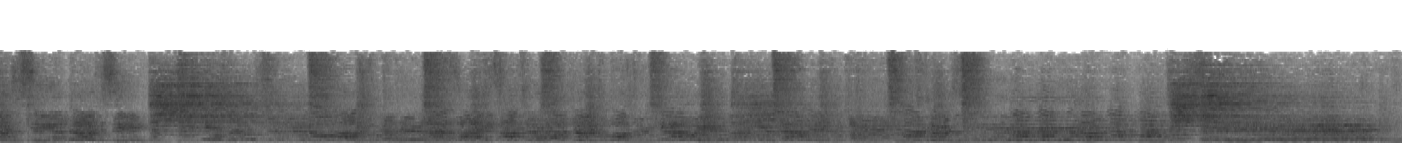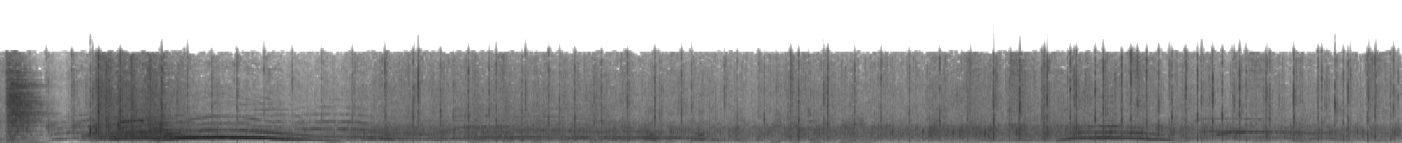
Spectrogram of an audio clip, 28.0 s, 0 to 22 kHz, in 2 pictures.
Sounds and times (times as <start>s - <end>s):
Music: 0.0s - 17.6s, 18.3s - 28.0s
Applause: 14.5s - 28.0s
Speech: 20.4s - 23.2s.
